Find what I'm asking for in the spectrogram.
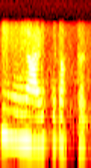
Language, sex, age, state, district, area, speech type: Kannada, female, 18-30, Karnataka, Tumkur, rural, conversation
